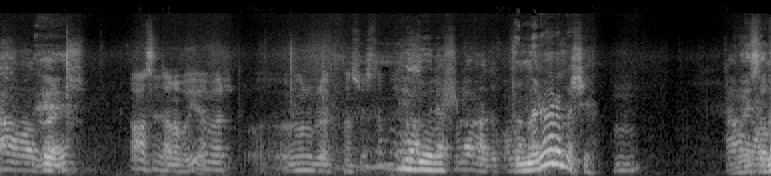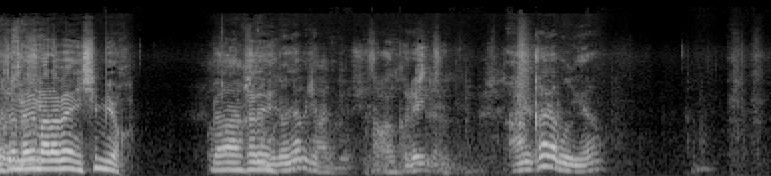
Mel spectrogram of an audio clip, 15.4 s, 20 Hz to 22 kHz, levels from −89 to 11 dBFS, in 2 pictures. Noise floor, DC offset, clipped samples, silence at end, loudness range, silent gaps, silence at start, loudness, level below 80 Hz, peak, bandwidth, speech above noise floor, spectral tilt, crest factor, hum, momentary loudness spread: -64 dBFS; under 0.1%; under 0.1%; 0.15 s; 10 LU; none; 0 s; -20 LUFS; -66 dBFS; -2 dBFS; 16.5 kHz; 44 dB; -4 dB/octave; 20 dB; none; 21 LU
